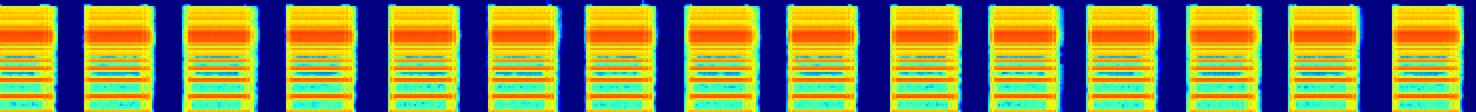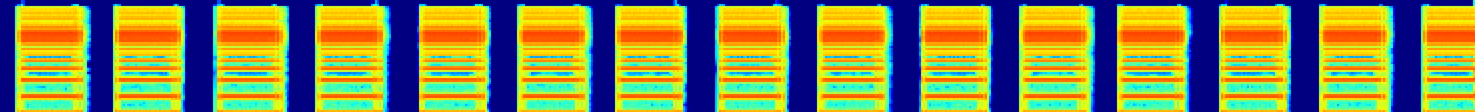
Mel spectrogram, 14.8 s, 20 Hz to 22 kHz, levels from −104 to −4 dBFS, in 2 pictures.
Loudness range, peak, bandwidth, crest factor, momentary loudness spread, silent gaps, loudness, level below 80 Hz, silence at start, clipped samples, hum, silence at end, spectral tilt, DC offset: 0 LU; 0 dBFS; 17.5 kHz; 12 dB; 2 LU; none; -8 LUFS; -42 dBFS; 0 s; under 0.1%; none; 0 s; 3 dB/octave; 3%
